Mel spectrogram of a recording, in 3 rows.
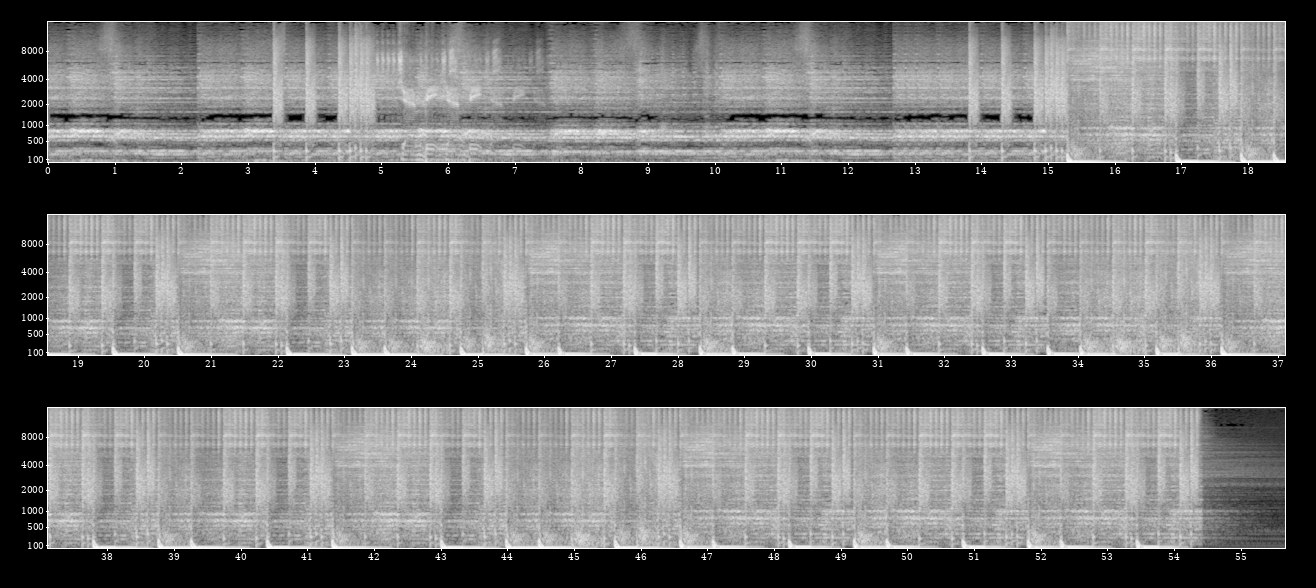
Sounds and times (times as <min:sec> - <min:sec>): Music: 0:00.0 - 0:55.6.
